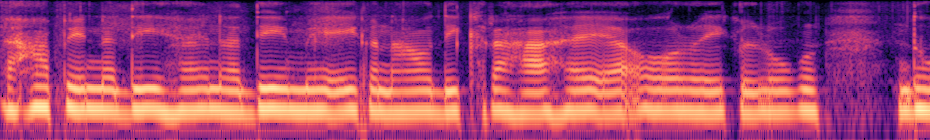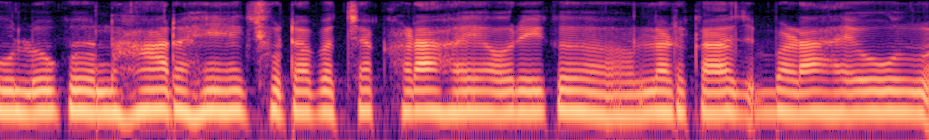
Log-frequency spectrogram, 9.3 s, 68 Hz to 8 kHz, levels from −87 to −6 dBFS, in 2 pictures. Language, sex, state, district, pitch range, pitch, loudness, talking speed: Hindi, female, Uttar Pradesh, Jyotiba Phule Nagar, 180-185 Hz, 180 Hz, -19 LUFS, 185 wpm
